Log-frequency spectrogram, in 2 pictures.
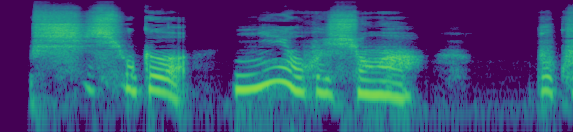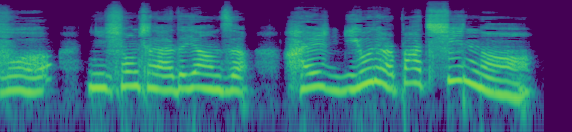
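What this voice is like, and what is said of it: Speaking in a small, quiet voice. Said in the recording (Chinese): “小小声道”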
